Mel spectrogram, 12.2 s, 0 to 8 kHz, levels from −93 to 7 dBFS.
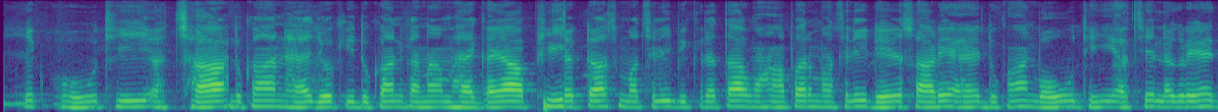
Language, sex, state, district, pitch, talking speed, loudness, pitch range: Magahi, male, Bihar, Gaya, 150 Hz, 155 wpm, -21 LUFS, 145-155 Hz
